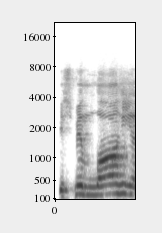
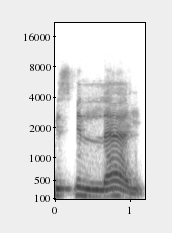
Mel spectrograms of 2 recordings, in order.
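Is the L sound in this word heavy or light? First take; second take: heavy; light. First: The L sound is said thick and heavy. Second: The L sound is said thin and light. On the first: The speaker calls it wrong. "ബിസ്മില്ലാഹി അല്ല കേട്ടോ, തെറ്റാണ്" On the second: The speaker calls it right. "അതിനെ തർക്കീഖ് ചെയ്തു, ലഘുവാക്കി"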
